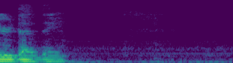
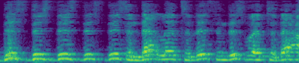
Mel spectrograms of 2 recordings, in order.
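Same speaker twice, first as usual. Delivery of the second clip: a hint of excited rambling, pitched high; mild mock rambling of sudden insight; retold rambling; 8 semitones higher than usual. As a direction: rattle off connections in a rush. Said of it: "I started just rambling".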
